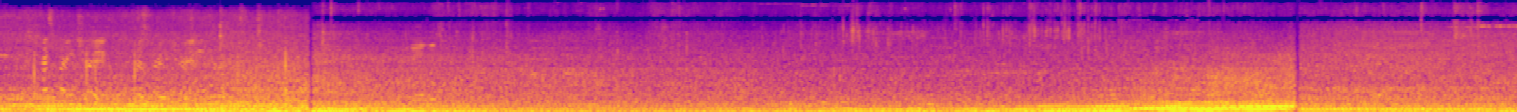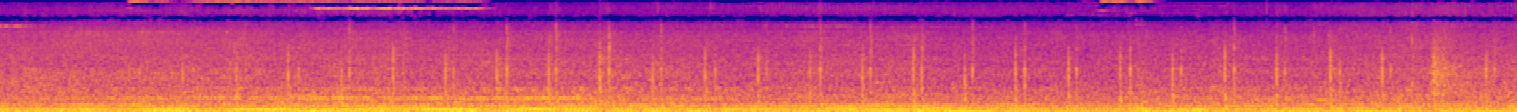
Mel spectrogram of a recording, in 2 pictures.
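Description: Street traffic: vehicle engines running close by as a low rumble. About ten seconds in, one engine rises in pitch as it accelerates, then the sound drops off suddenly, leaving a steadier, quieter traffic rumble.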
